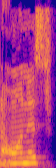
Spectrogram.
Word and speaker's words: honest: Okay, because H is silent in this word.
